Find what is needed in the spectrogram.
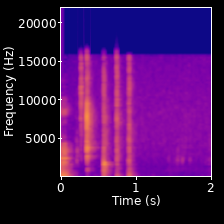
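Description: Lips smacking and parting after freshly applied lip oil, about five short wet clicks in the first second, then quiet.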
